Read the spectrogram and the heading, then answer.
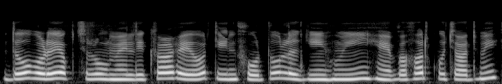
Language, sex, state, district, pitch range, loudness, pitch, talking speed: Hindi, female, Madhya Pradesh, Bhopal, 230-265 Hz, -13 LUFS, 245 Hz, 180 wpm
